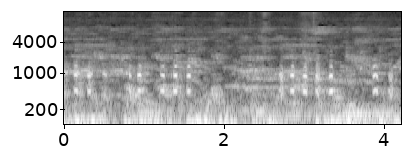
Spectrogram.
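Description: Chickens clucking: runs of short, quick clucks, several a second, with a few pauses, over a low rumble.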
